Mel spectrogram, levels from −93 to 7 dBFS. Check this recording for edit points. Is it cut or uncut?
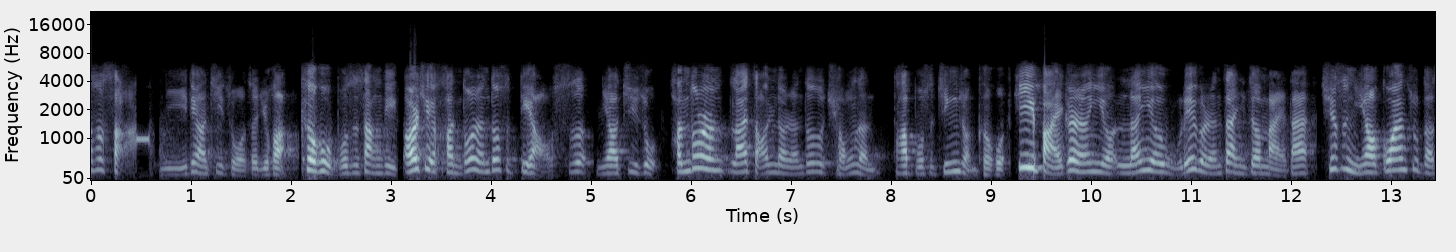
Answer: cut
